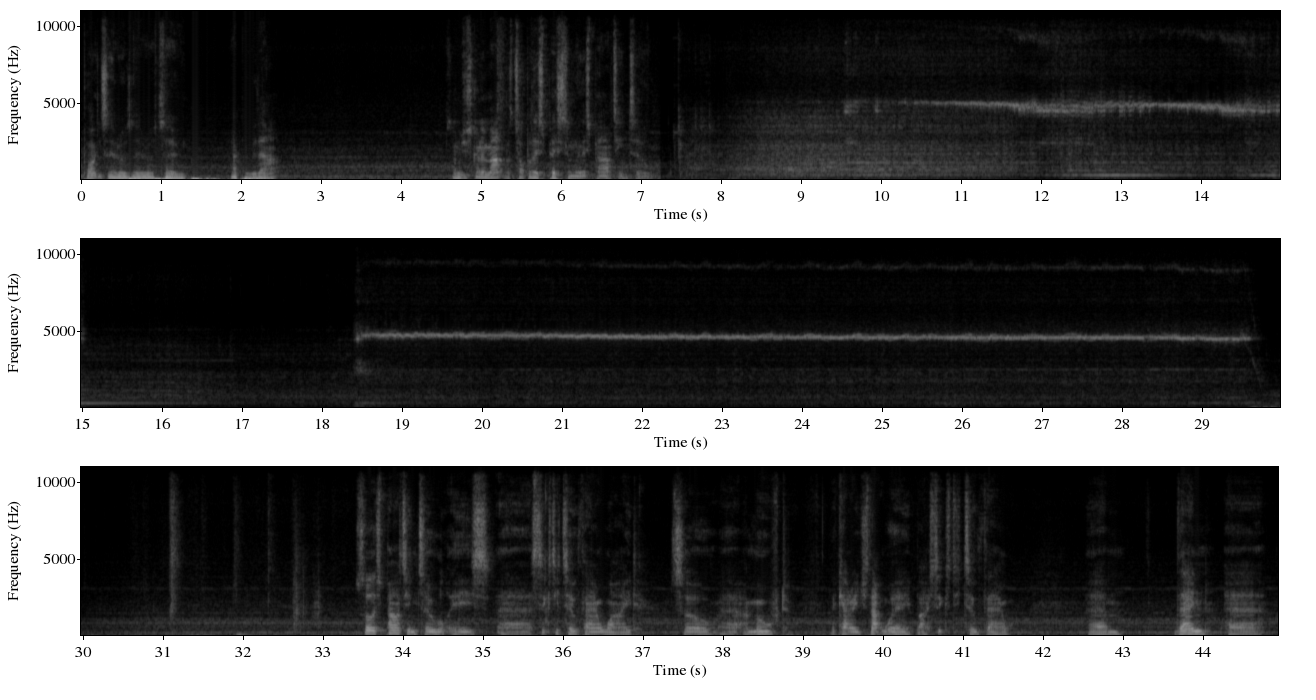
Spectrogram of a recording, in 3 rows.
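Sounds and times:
lathe tool squealing whine: 7.5s - 29.8s.

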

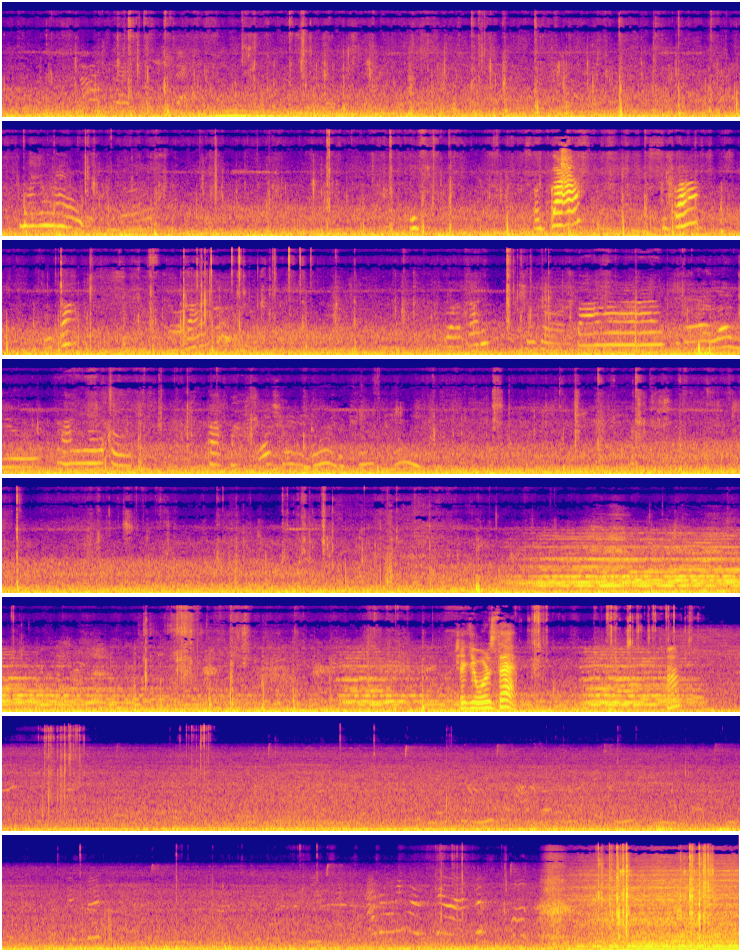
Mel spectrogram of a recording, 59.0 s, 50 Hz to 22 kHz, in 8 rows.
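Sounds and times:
footsteps on pavement: 0.0s - 44.0s
low rumble: 29.1s - 44.4s, 56.9s - 59.0s
train horn blast: 34.4s - 44.0s, 57.2s - 59.0s.

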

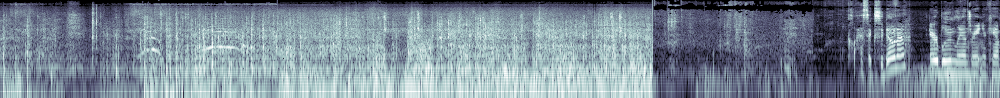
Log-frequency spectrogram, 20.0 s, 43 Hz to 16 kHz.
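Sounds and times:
bike rattling over bumps: 0.0s - 13.7s
tyres on rock and dirt: 0.0s - 15.2s
wind buffeting microphone: 2.8s - 13.1s, 18.0s - 20.0s.

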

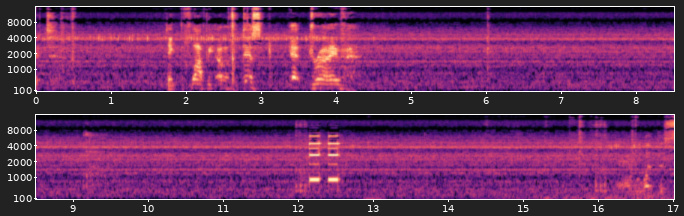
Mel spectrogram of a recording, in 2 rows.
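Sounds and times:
faint electronic whine: 0.0s - 17.0s.

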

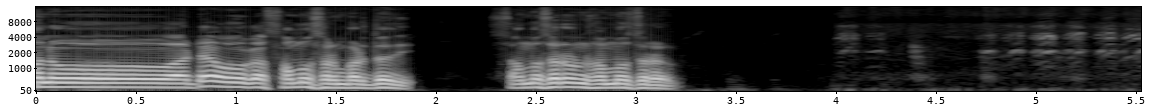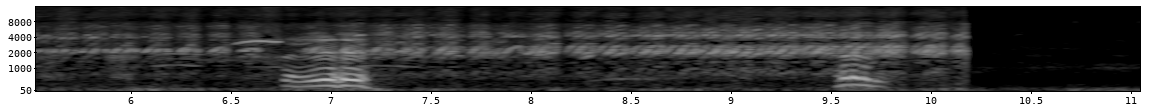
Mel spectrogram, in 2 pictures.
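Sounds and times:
faint high pulsing chirr: 4.0s - 10.2s.

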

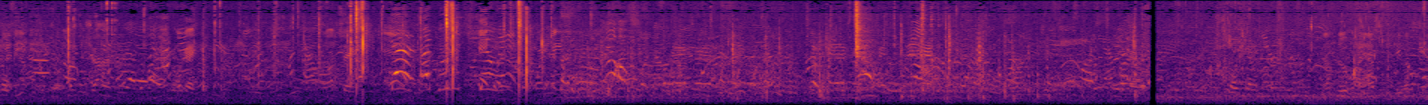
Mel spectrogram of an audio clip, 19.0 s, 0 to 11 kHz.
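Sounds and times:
children's voices: 0.0s - 19.0s
outdoor crowd chatter: 0.0s - 19.0s
bb gun cracks: 4.2s - 7.4s.

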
